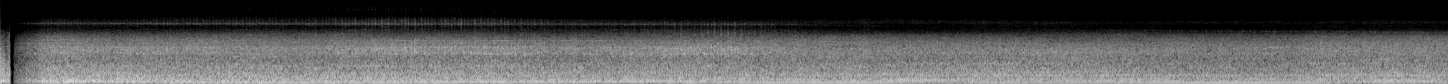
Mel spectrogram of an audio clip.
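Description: Rake of LHB passenger coaches rolling slowly past alongside a station platform as it is shunted in, a steady rumble and rattle of wheels on rail over a low, steady drone.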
